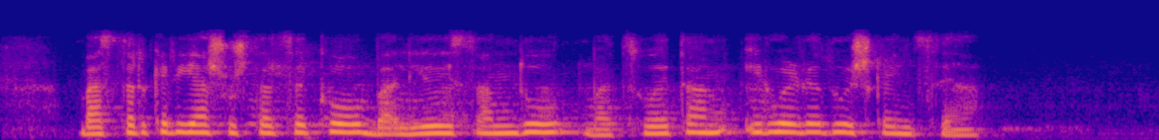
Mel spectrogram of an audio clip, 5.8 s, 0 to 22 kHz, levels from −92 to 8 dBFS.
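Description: From 1.24 to 4.08 s there is feedback echo between two devices: a second device replays the speech and the first device's microphone picks it up again. Repeats come roughly every third of a second, about 19 dB below the speech, each thinner and more ringing.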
